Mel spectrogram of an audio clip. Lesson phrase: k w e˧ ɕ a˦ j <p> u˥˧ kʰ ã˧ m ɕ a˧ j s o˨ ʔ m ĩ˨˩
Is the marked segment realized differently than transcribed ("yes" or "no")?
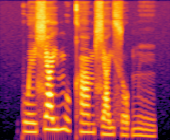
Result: yes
